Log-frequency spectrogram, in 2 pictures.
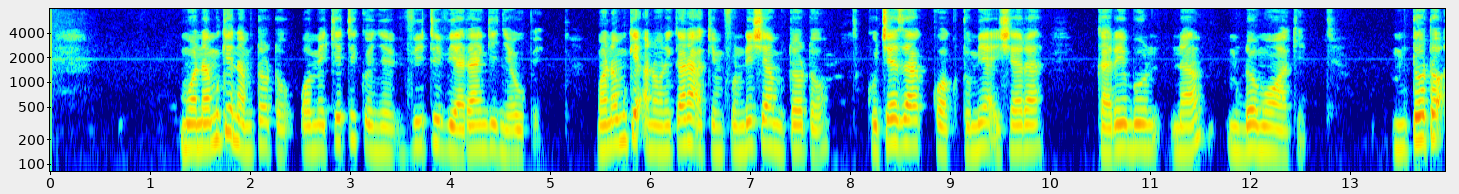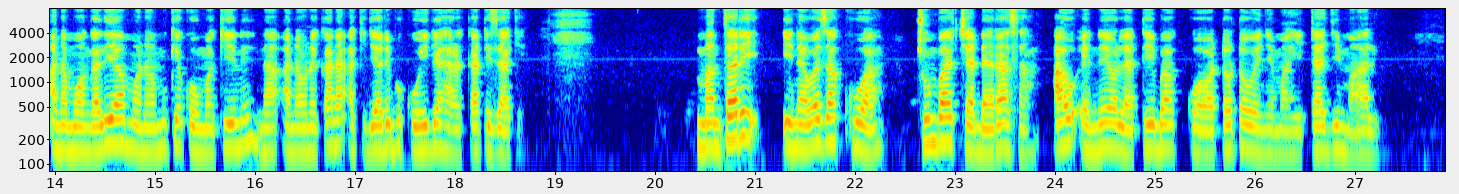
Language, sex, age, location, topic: Swahili, male, 25-35, Nairobi, education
